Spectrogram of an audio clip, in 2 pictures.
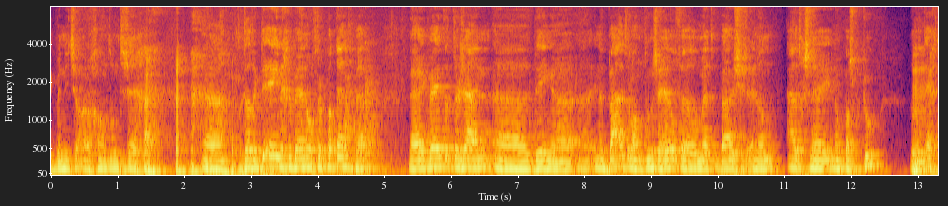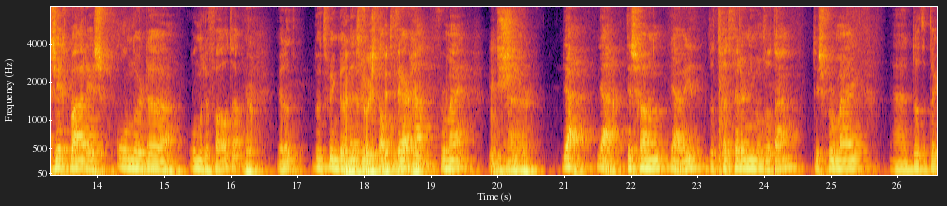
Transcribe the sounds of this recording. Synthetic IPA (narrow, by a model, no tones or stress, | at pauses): ɪɡ̚bɛnːitsowɑroχɑntɔmtəzɛχən | dɑtɪk̚dəejnəχəbɛnɔfdəɹpatɛntɔpɦɛp | nojɪkʋejt̚dɑtəɹzɛjnədɪŋəɪnəd̚bœɥtəlɑnt̚dunzəɦɪːlˠveːlˠmɛtbœɥsəsɛndɑnœɥtχəsnejdəɪnɑnpɑspɔɹtu | d̥ɑtətɛχtzɪχd̚baːɾɪsɔndəɹdəɔndəɹdəfowtowjadtdɔtfɪɪɡ̚dɔtnɛtɪstɑp̚təfɛɹχaːnfʊːɹmɛj | jajaətɪsχəʋonjaʋejtədɑtχaːtfɛdəɹnimɑntʋɑtaːnətɪsfʊːɹmɛj | dɑtət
